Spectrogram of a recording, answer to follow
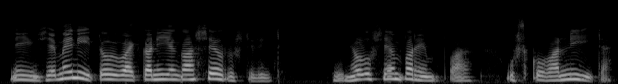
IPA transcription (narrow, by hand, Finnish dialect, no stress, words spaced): niːn̞ se meni toi̞ ʋɑikːɑ niːjeŋ kɑn̞s seurusteliˑt ei ne olːus sem pɑrempːɑː uskoʋɑn̆ niːtæ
